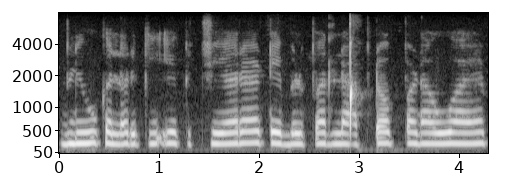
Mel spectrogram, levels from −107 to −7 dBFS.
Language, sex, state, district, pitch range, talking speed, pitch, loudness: Hindi, female, Punjab, Kapurthala, 220-235 Hz, 170 wpm, 230 Hz, -21 LUFS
